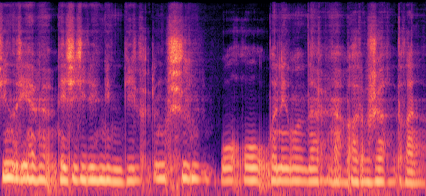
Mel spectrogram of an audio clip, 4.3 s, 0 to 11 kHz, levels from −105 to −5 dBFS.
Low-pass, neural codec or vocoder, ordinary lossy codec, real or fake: none; autoencoder, 22.05 kHz, a latent of 192 numbers a frame, VITS, trained on many speakers; none; fake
